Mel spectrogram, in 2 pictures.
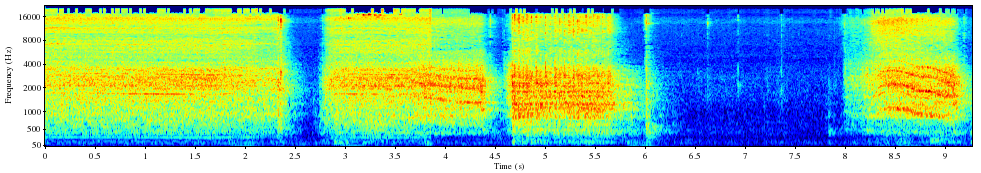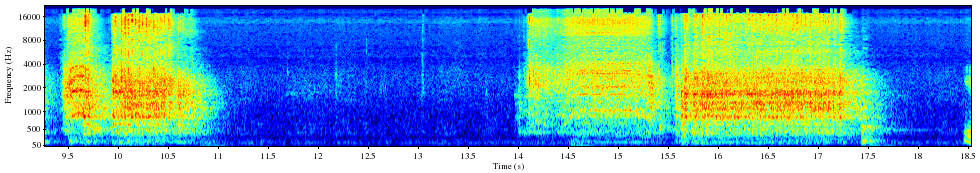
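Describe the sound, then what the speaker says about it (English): A power drill bores into wood in several separate bursts, each a loud whirring grind lasting a couple of seconds, with quiet gaps between. "I'll go ahead and drill the rest of the holes."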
